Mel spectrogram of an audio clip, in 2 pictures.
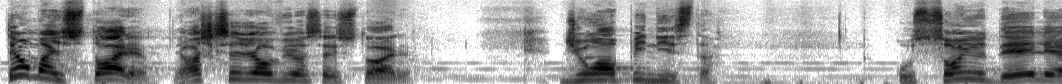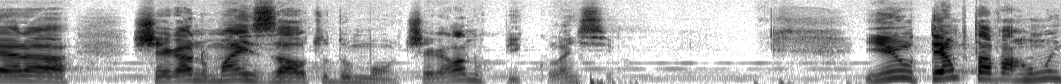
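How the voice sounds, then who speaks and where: A man's voice: sits high, a bit bright. A Brazilian man preaching a sermon as pastor at a church service, telling a story with repeated emphatic words. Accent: Brazilian Portuguese.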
